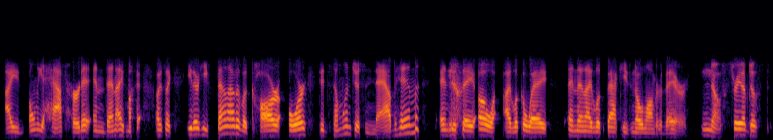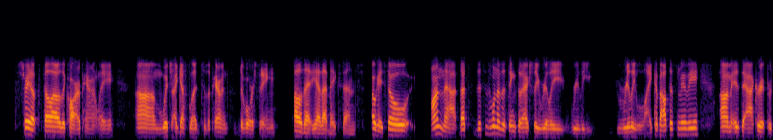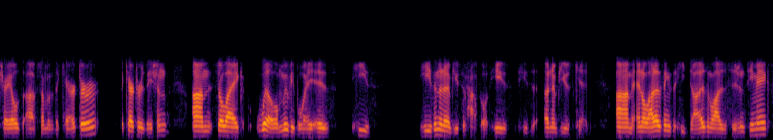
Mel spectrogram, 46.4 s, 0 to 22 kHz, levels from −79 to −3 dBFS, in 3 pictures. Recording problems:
phone-call audio

